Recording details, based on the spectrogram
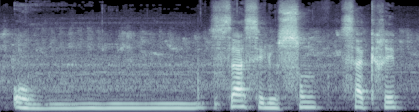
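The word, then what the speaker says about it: ॐ: le chemin oui le om om m on prononce om ça c'est le son sacré pour vous guider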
